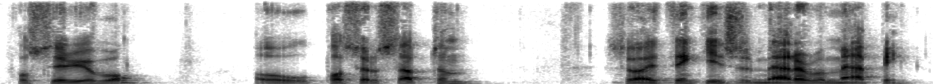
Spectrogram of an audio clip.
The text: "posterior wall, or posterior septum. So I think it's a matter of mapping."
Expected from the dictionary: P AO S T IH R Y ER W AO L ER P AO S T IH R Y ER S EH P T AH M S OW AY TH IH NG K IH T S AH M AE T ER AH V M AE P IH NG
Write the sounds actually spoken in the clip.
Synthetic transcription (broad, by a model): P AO S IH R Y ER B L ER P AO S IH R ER S EH P T AH M S OW AY TH IH NG K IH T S AH M AE T ER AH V M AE P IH NG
